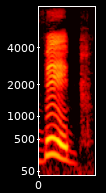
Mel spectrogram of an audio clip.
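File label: "babe", Nigerian Pidgin, female; pcm-ng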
